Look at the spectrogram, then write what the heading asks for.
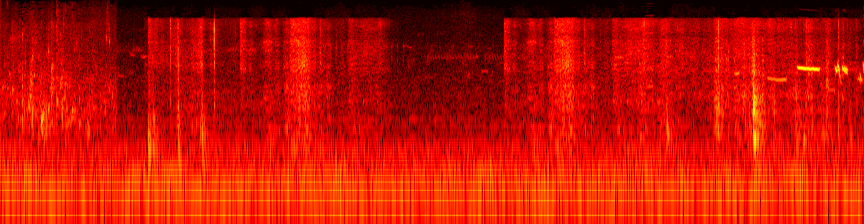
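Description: Light scraping and clicking of hands working damp sand and a plastic tray, coming and going over a steady low hum.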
